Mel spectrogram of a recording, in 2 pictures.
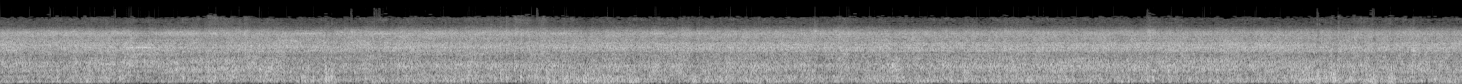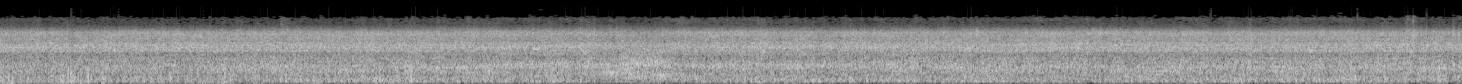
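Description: A passenger train running at speed, heard from an open coach door: a loud, steady rush of air and track noise.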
